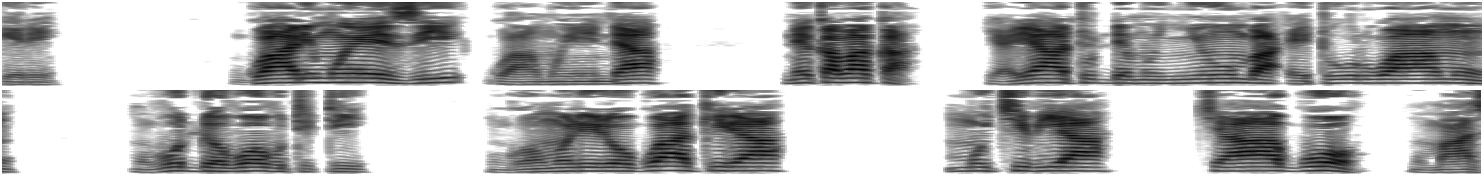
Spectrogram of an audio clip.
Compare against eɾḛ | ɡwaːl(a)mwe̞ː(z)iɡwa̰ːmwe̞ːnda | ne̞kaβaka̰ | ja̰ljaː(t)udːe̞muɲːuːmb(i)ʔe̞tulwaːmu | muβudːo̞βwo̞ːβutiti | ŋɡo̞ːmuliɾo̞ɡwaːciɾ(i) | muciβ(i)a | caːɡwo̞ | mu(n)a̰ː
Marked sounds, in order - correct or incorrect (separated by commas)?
incorrect, correct, correct, incorrect, incorrect, incorrect, incorrect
